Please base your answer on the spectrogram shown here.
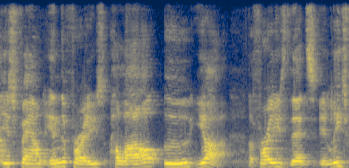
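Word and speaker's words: Hallelujah: old or older, and that phrase Halal U Yah is pronounced the same in any language throughout the whole world. They do not pronounce it any other way but a halal uya. Now they may spell it with a J, but they still pronounce it halal uya.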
